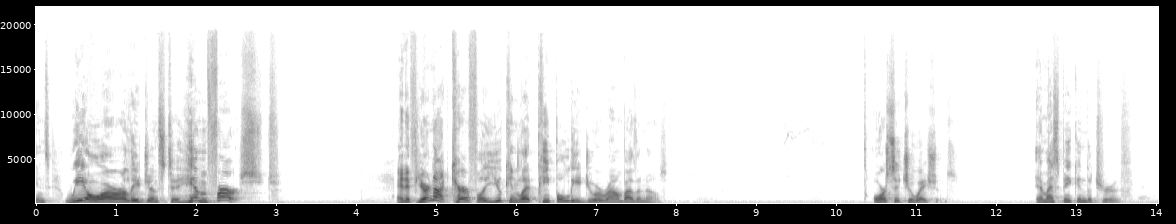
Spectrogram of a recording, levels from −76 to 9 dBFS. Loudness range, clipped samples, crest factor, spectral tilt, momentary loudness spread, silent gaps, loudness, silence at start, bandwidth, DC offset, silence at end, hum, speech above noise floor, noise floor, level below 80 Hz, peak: 11 LU; under 0.1%; 20 dB; -4.5 dB/octave; 18 LU; none; -25 LUFS; 0 s; 19.5 kHz; under 0.1%; 0.5 s; none; 42 dB; -67 dBFS; -72 dBFS; -6 dBFS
